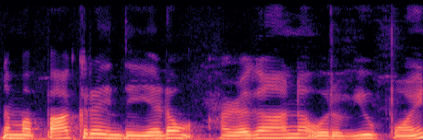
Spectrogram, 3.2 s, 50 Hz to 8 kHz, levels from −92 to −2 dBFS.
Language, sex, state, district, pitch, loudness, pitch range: Tamil, female, Tamil Nadu, Nilgiris, 185 Hz, -19 LUFS, 170-195 Hz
